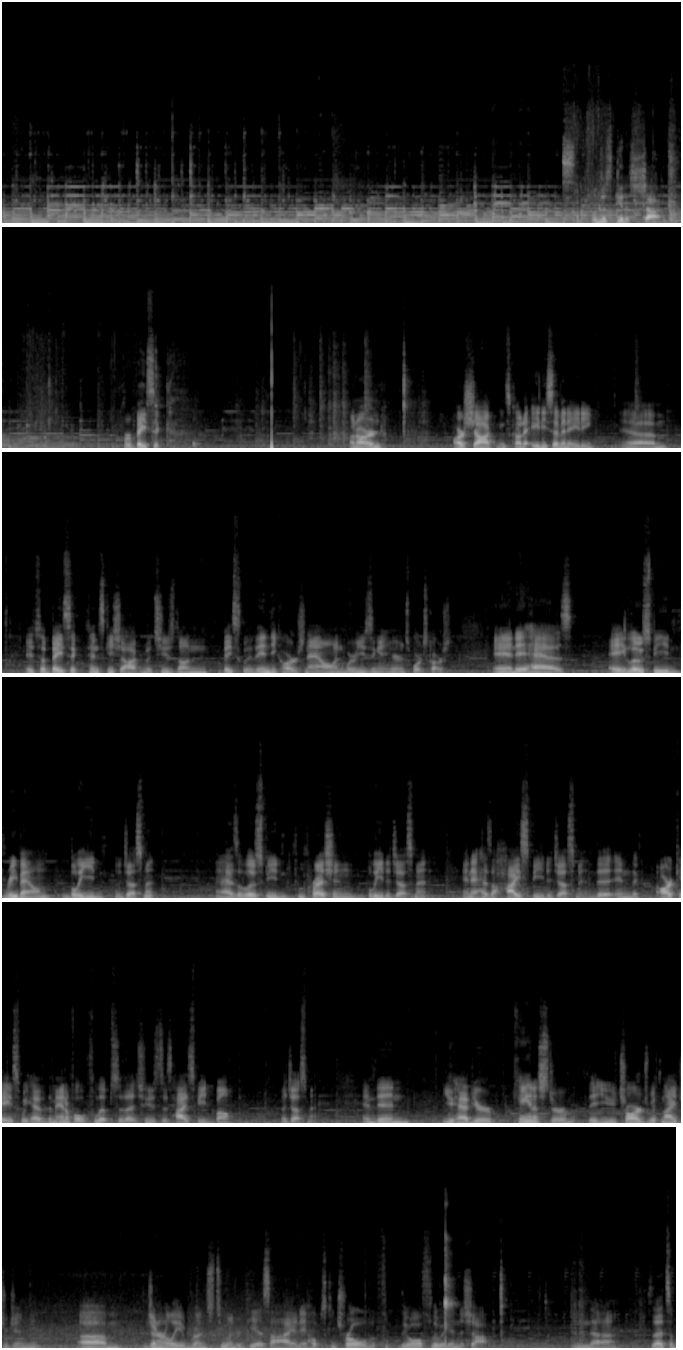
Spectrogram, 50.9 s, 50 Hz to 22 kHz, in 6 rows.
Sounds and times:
Music: 0:00.0 - 0:50.8
Speech: 0:07.0 - 0:08.4, 0:10.0 - 0:10.6, 0:12.8 - 0:13.3, 0:14.2 - 0:27.4, 0:28.2 - 0:36.8, 0:37.4 - 0:37.9, 0:38.5 - 0:48.6, 0:49.6 - 0:50.8.

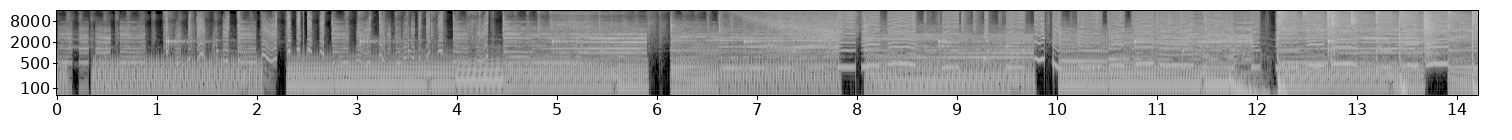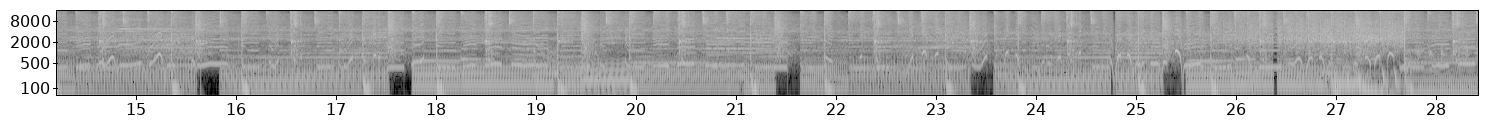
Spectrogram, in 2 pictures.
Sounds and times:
Music: 0:00.0 - 0:28.4.

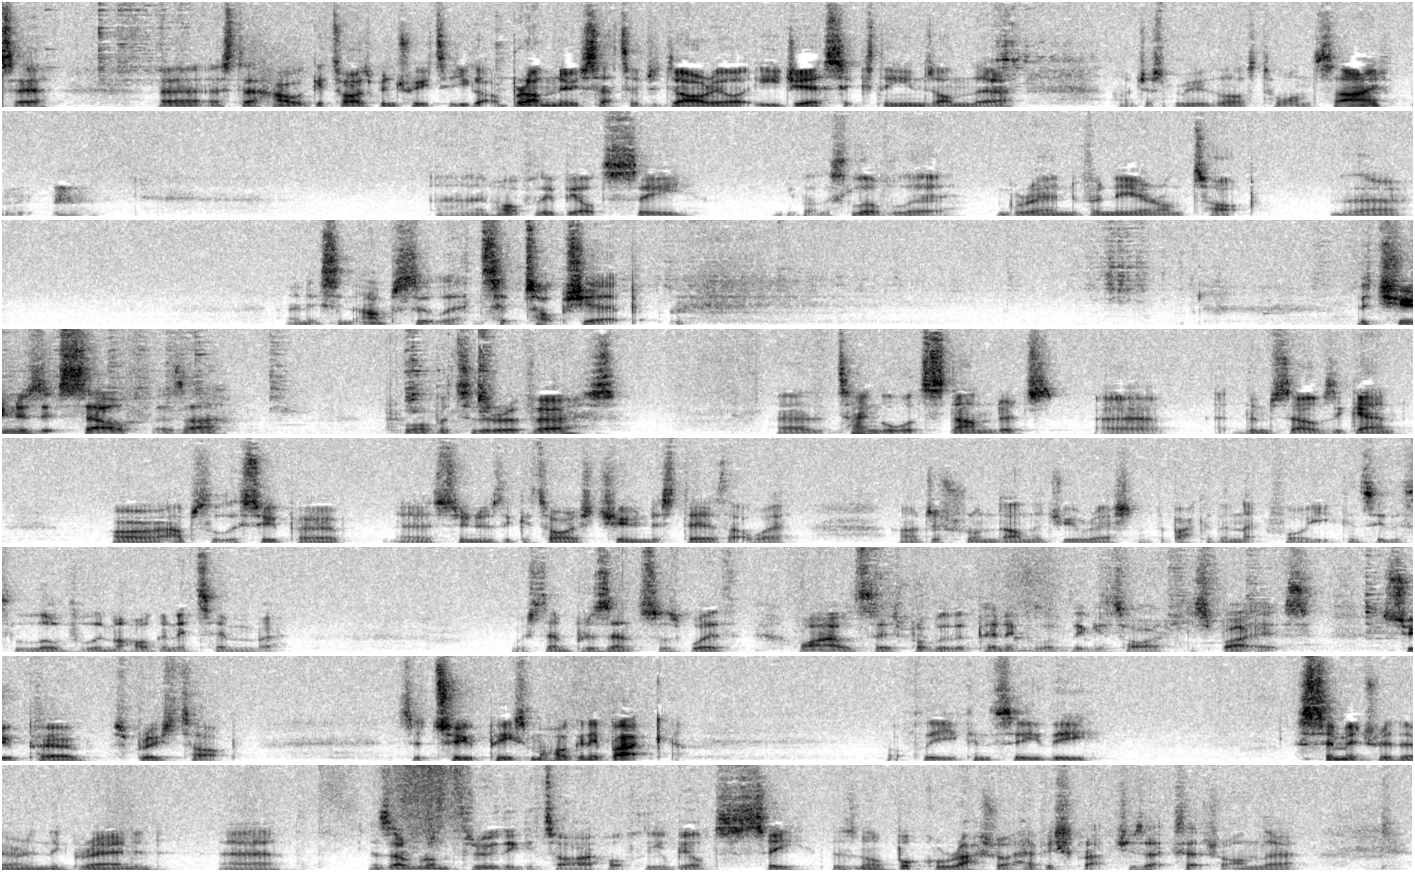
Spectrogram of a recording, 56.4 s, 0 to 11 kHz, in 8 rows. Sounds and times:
Speech: 0:00.0 - 0:07.6, 0:09.2 - 0:14.2, 0:15.5 - 0:17.4, 0:20.9 - 0:22.4, 0:23.1 - 0:24.4, 0:25.0 - 0:28.2, 0:28.8 - 0:36.8, 0:37.8 - 0:43.6, 0:44.3 - 0:45.8, 0:46.7 - 0:47.9, 0:48.8 - 0:55.9.

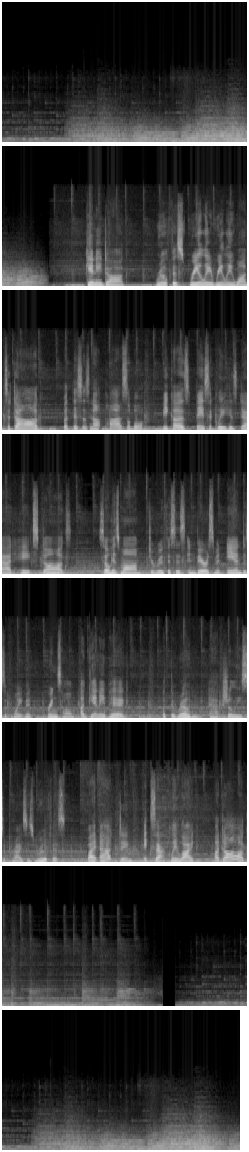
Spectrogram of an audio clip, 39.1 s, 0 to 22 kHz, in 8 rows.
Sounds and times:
Music: 0:00.0 - 0:39.0
Speech: 0:06.6 - 0:07.4, 0:08.0 - 0:16.1, 0:16.7 - 0:22.1, 0:22.8 - 0:29.5.

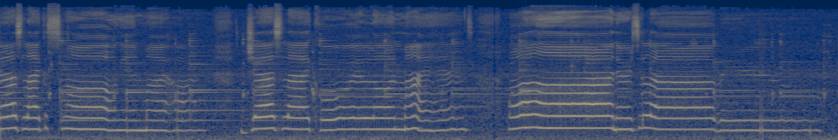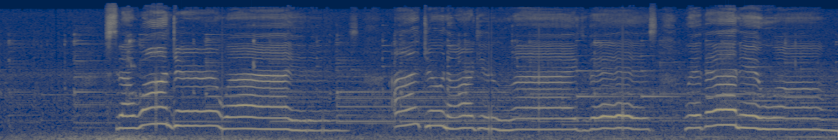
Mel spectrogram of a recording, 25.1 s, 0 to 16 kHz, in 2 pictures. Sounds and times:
Female singing: 0:00.0 - 0:03.0, 0:03.6 - 0:12.4, 0:14.2 - 0:25.1
Music: 0:00.0 - 0:25.1.

